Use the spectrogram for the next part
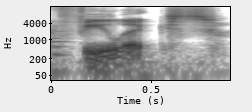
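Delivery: whispered name. Real, not acted. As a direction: breathe the name softly. Reading episode name softly.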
